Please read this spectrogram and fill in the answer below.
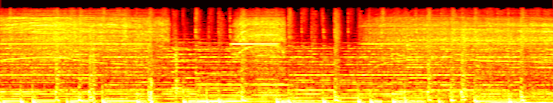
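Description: Cordless drill driving screws into the ceiling trim around a roof fan opening, its motor whining up and down in short runs, under background music.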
